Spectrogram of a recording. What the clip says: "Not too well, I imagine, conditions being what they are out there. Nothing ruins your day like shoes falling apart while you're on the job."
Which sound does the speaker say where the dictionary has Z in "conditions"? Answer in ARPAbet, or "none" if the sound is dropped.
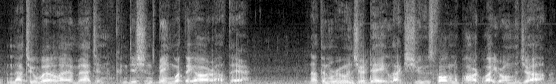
Z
